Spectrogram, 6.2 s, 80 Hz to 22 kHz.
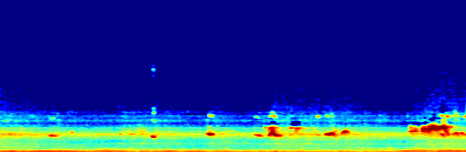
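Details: Bald eagle eaglets at a Washington DC nest, recorded by nest camera in 2017, squealing while being fed a rodent: faint, high, thin chirps and squeals scattered throughout, growing louder and denser near the end, over a steady low hum.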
